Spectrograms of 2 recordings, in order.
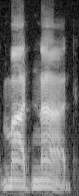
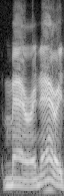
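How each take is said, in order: First: The middle consonants sound like n and d. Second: The middle consonants are r sounds. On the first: This is the Corleone dialect form. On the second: This is the standard form.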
